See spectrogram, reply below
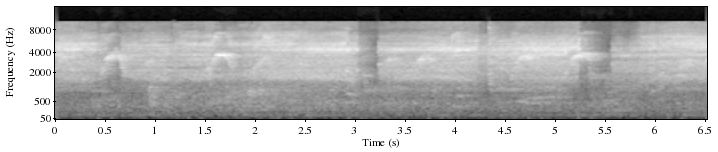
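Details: Cockatiel (Nymphicus hollandicus), chick calls.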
